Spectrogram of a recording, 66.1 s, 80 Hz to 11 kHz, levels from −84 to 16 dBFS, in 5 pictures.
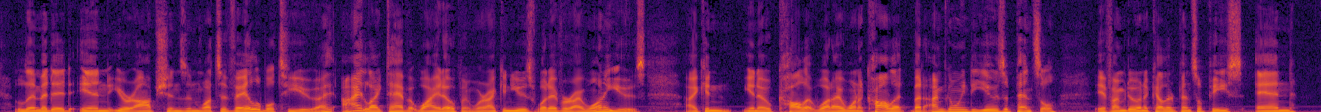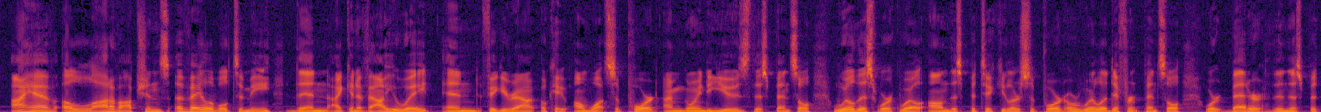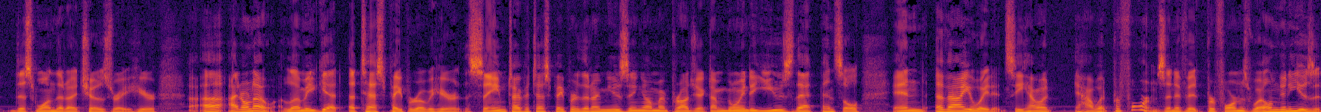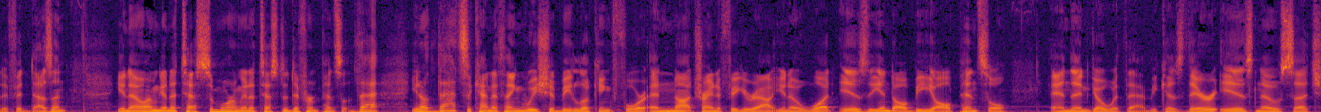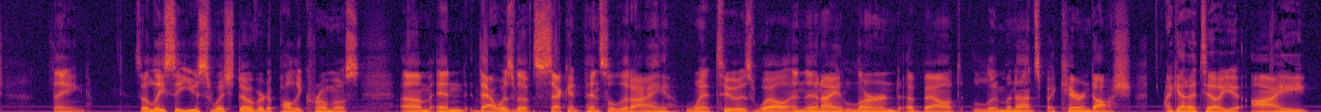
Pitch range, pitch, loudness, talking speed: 110-135 Hz, 120 Hz, -16 LUFS, 225 wpm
